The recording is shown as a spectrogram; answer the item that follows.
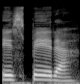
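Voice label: she hopes, Spanish, female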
